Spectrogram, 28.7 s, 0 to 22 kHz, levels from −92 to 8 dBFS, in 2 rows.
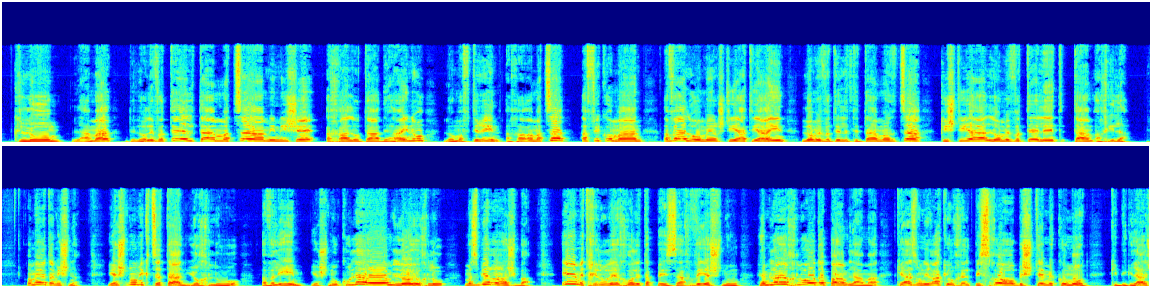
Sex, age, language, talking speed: male, 40-59, Hebrew, 140 wpm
